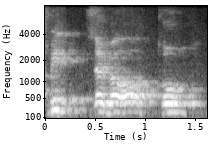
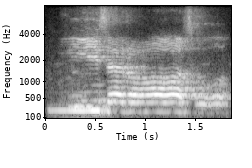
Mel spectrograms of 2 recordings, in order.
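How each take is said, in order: First: "miserator" in heavy separate syllables with dark vowels; a grudging, dark-vowelled miserator. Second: "Miserator" slow and open, with bright vowels; a long, smooth Miserator on bright vowels. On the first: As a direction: make miserator sound begrudged, vowels pulled back. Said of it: "which sounds a bit grudging". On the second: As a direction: draw out Miserator, keeping every vowel bright. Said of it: "quite bright vowels". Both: Shown as a demonstration.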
